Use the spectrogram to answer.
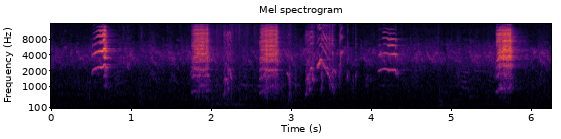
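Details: Peaceful tropical bird chorus with several harsh squawks and raspy bursts scattered across six seconds, a few clear harmonic chirps between them, all above a constant shrill high-pitched background hum.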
